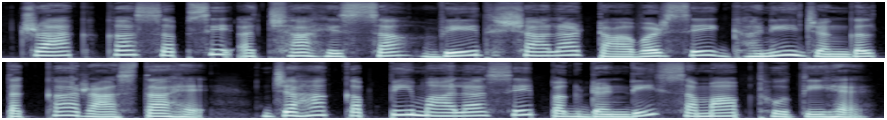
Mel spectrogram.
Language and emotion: Hindi, neutral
